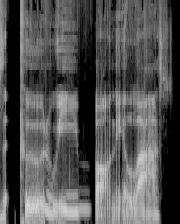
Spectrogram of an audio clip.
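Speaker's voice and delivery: high, slow, weepy Scottish agent; tearful Scotsman. Acted. Agent weeping to the author over the girl. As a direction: snuffle through the memory of the girl. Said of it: "dabbing at his eyes".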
